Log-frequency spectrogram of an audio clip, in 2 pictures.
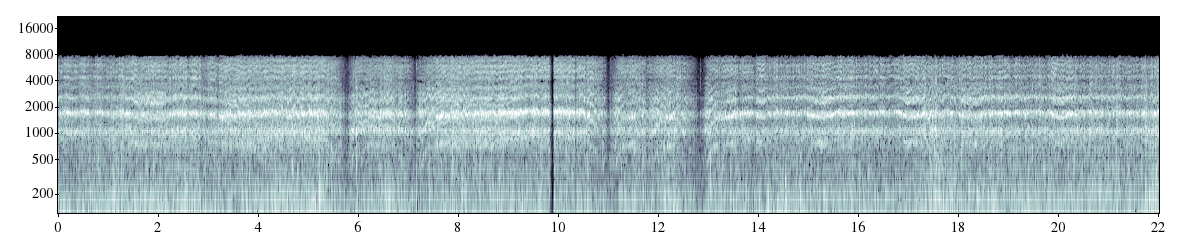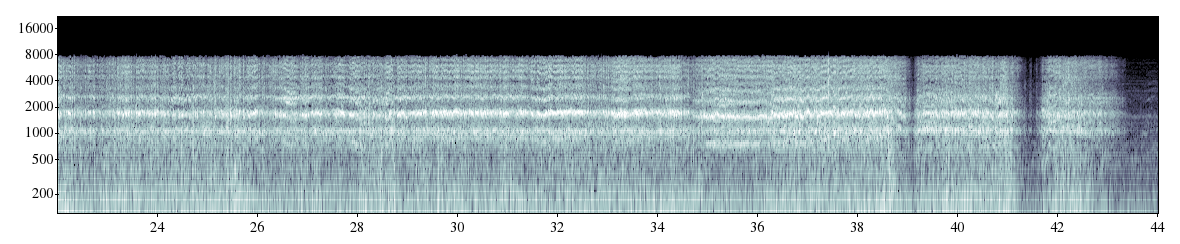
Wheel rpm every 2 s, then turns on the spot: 230, 220, 150, 130, 210, 100, 150, 230, 230, 230, 240, 230, 230, 220, 230, 230, 230, 210, 200, 140, 120, 10.
none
